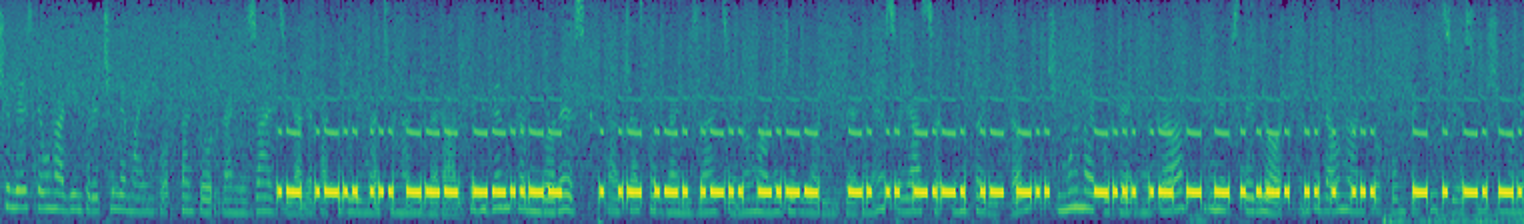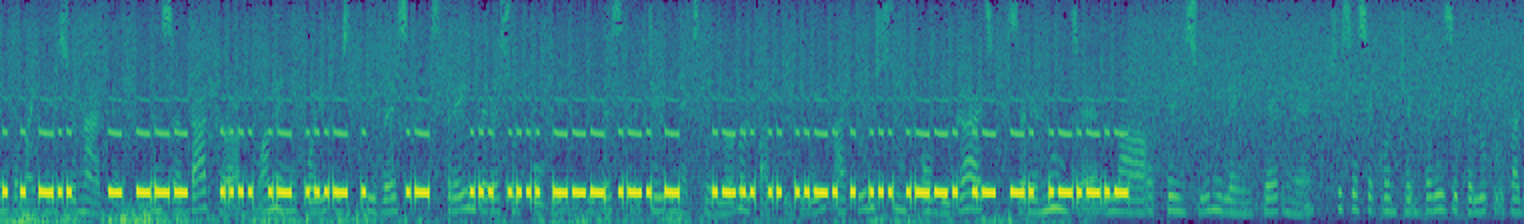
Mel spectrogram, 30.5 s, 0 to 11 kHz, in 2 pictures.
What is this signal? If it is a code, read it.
Morse code, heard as a keyed tone, hand-sent with a paddle, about 26 wpm, 470 Hz. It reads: ALSO, EARLY NICAD BATTERIES TENDED TO HAVE A SHORT LIFESPAN.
